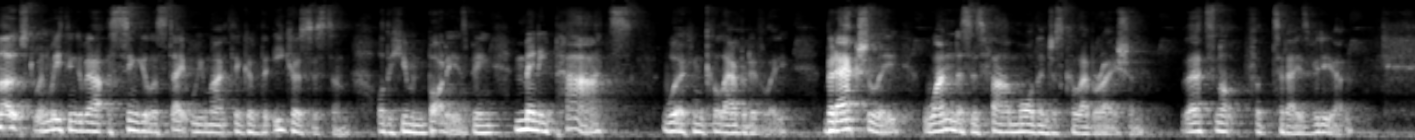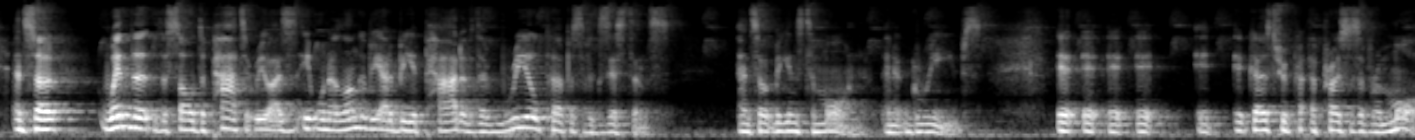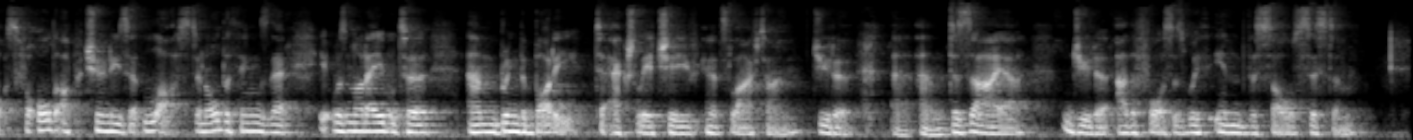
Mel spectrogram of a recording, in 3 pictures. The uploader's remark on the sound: This segment is part of a larger talk and was recorded in a large space with a powerful echo.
